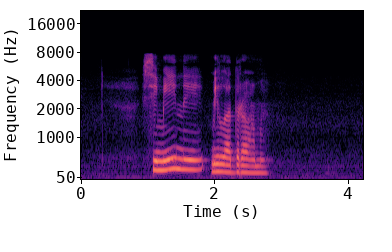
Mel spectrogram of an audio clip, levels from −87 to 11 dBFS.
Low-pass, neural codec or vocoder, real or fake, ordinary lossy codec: none; none; real; none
